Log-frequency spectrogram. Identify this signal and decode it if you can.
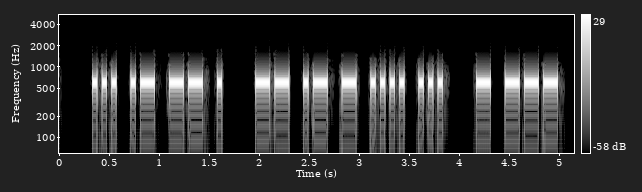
Morse code, heard as a keyed tone, about 25 wpm, 600 Hz. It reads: SAME MATHS TO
